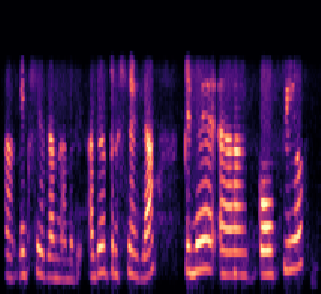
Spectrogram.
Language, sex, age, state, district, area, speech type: Malayalam, female, 18-30, Kerala, Idukki, rural, conversation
